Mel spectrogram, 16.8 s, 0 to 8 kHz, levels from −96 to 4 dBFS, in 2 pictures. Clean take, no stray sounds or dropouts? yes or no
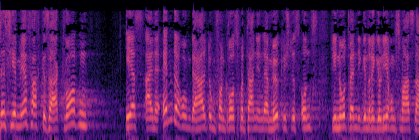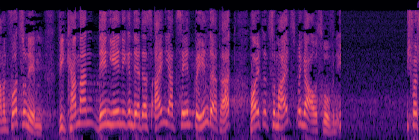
yes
